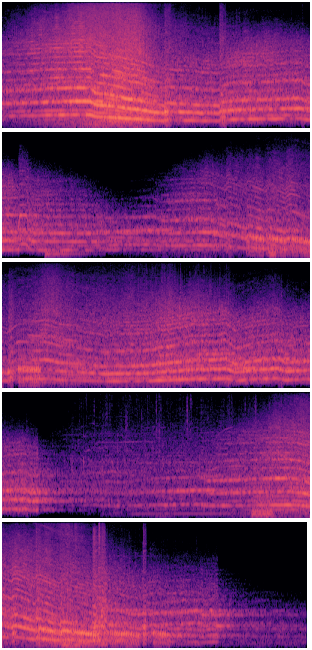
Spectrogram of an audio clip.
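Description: A racing car engine screams at high revs, rising and falling as it shifts gears and brakes.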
